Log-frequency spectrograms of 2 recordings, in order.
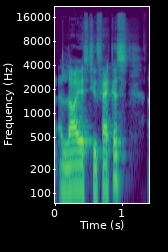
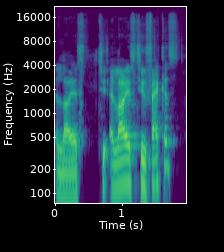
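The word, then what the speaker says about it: Toufexis: I loved Adam Jensen as well as a character, Elias Tufekis. Literally Googled, that's how to pronounce his name. That is actually how you pronounce it. Elias Tufekis.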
